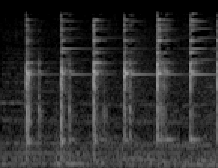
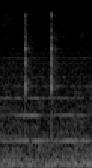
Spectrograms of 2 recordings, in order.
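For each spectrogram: First: iron piece, reference metallic clink. Second: iron-bearing stone, sounds unlike real iron.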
